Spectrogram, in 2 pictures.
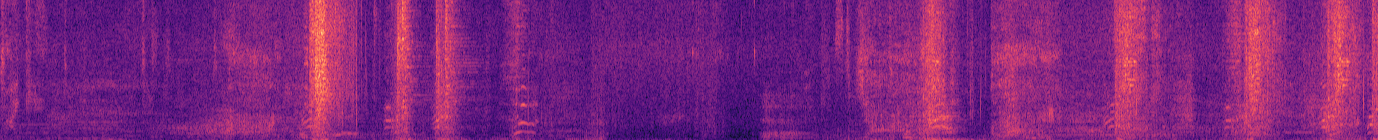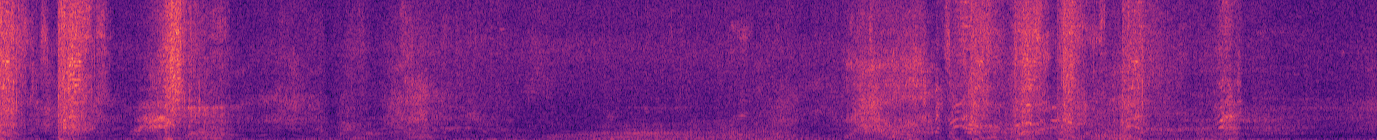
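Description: A woman grunts and cries out with effort as she fights.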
